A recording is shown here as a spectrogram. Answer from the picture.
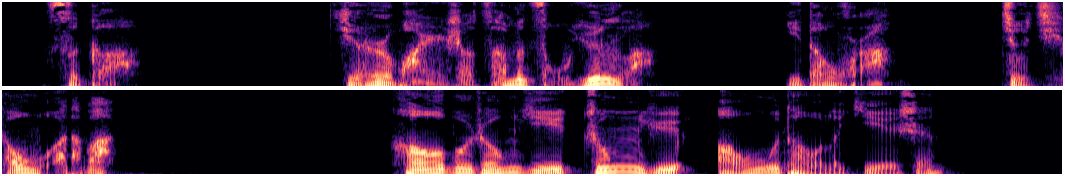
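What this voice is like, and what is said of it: Quiet, hushed speaking voice. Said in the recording (Chinese): “小声的说道”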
